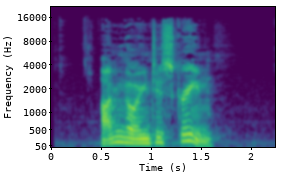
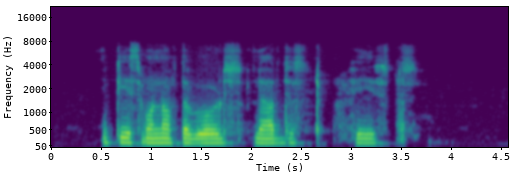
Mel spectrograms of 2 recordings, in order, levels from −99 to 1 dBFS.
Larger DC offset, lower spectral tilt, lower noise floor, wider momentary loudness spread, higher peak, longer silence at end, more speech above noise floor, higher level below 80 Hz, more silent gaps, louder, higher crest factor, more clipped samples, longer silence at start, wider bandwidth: neither; second, -5.5 dB/octave vs -7.5 dB/octave; second, -65 dBFS vs -85 dBFS; second, 7 LU vs 18 LU; first, 0 dBFS vs -4 dBFS; second, 0.65 s vs 1 s; second, 49 dB vs 64 dB; first, -52 dBFS vs -64 dBFS; neither; first, -17 LUFS vs -22 LUFS; about the same, 18 dB vs 18 dB; neither; about the same, 0.5 s vs 0.5 s; first, 16 kHz vs 7.2 kHz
